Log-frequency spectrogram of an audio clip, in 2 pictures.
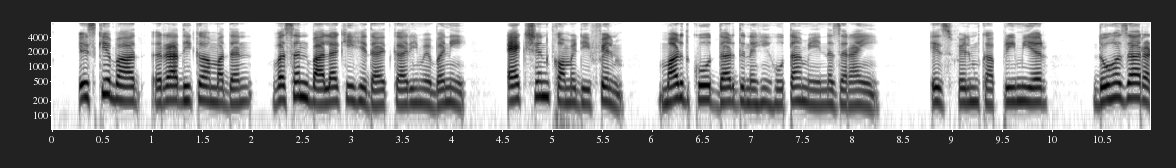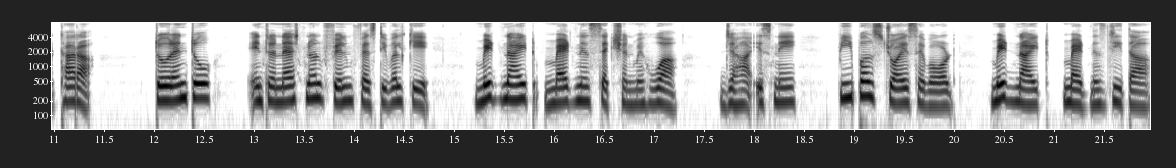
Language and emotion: Urdu, neutral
